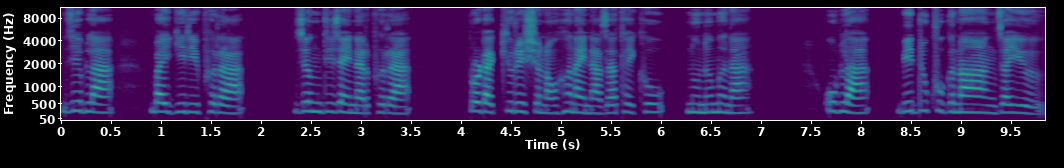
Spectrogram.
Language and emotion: Bodo, sad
